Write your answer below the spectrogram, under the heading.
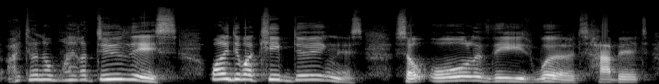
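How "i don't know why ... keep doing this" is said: high, plaintive mock of a stuck client; pitched-up imitation of a helpless client; whiny mock client. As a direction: whine it like someone who feels helpless. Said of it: "Do you say this?".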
